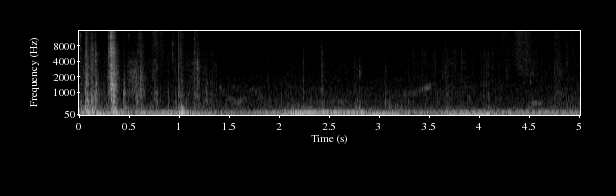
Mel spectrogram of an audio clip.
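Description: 2007 Chevy Tahoe's V8 engine idling with a steady low hum. A few sharp clicks and knocks come in the first second.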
